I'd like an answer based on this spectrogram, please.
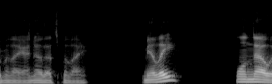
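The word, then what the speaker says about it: Milley: I know Malay is pronounced like heavier Malay. I know that's Malay. Millie.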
